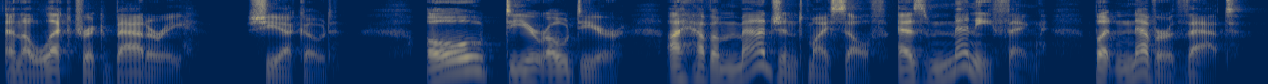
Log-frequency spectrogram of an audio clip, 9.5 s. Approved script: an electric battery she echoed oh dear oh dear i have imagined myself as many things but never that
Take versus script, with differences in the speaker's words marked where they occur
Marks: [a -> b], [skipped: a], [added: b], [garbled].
an electric battery she echoed oh dear oh dear i have imagined myself as many [things -> thing] but never that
